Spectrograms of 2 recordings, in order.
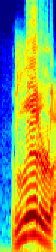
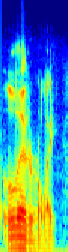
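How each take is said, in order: First: Literally punched out higher and louder; Literally as a loud outburst; emphatic literally. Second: Said in the usual way. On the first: Shown as a demonstration. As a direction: slam the word Literally with a jump up. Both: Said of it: "Literally, I don't give a fuck".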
